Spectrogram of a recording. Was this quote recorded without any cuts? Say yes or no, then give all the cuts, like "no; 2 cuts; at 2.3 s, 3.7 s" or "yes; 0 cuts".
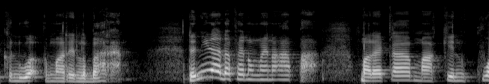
yes; 0 cuts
